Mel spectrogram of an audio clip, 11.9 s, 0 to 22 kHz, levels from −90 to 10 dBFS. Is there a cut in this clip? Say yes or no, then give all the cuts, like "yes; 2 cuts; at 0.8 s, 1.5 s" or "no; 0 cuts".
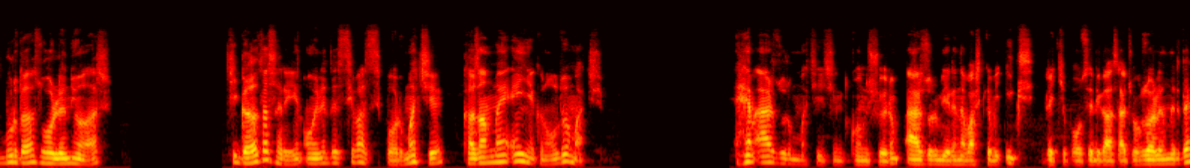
no; 0 cuts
